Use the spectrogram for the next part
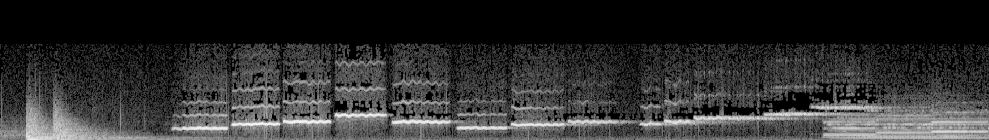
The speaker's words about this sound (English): Let that whistle be your signal for the Signal Oil program, The Whistler, each Sunday night at this same time.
